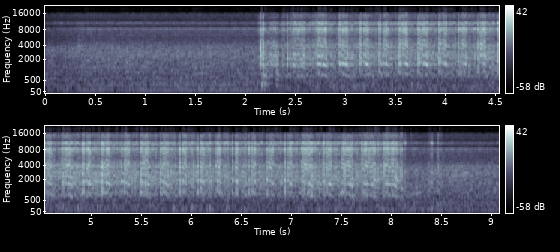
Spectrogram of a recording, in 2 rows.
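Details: 660 cc engine cranks and catches, then runs rough about six seconds with uneven stumbling beat; one cylinder misfiring.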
